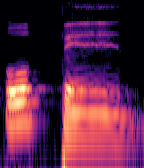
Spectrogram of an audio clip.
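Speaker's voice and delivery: "oh-pennn", slow and voiced to the end; vibrating final sound. Shown as a demonstration. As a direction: open drawn out slowly on a humming N. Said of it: "veja, vibra".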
